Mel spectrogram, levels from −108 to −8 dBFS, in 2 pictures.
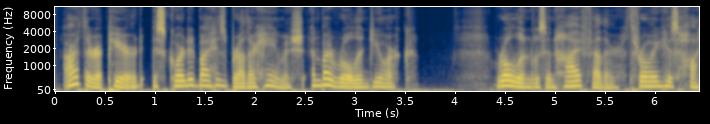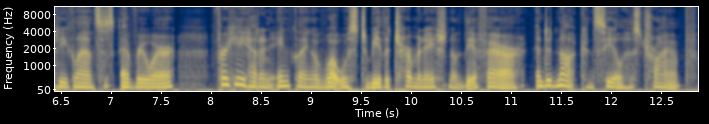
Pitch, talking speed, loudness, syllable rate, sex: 175 Hz, 195 wpm, -20 LUFS, 5.9 syllables/s, female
